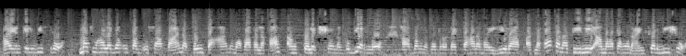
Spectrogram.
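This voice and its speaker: High-voiced man reading a radio news report. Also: rough recording. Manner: brisk, formal reading with a sign-off tagline. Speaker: field reporter.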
